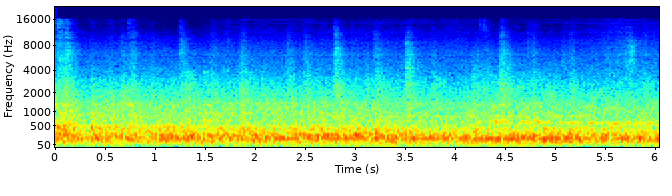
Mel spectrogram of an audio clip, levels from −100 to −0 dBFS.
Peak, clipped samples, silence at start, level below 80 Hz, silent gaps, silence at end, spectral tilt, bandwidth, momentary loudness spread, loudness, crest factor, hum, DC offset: -10 dBFS; under 0.1%; 0 s; -44 dBFS; none; 0 s; -9 dB/octave; 7.8 kHz; 3 LU; -24 LUFS; 12 dB; none; under 0.1%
